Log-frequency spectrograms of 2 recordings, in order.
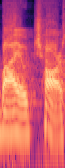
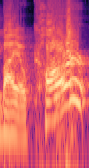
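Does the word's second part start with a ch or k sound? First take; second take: ch sound; k sound. First: The second part starts with a ch sound. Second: The second part starts with a k sound. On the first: "char like charcoal" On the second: "car like a car"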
